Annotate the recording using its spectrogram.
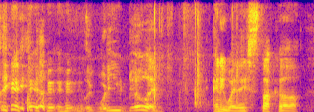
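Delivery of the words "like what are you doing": laughing, high disbelief. Real, not acted. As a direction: laugh through the question. Laughing at the doctors' stories.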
